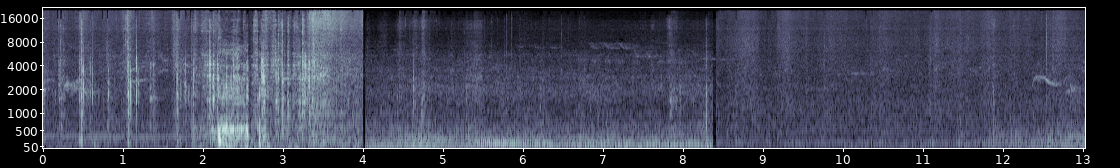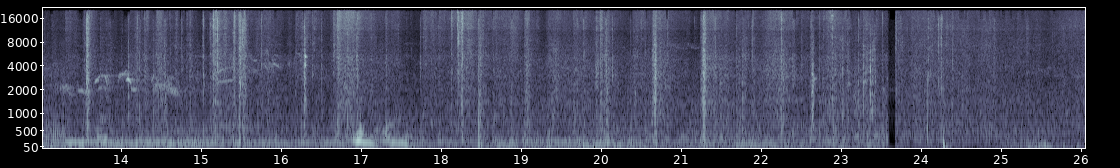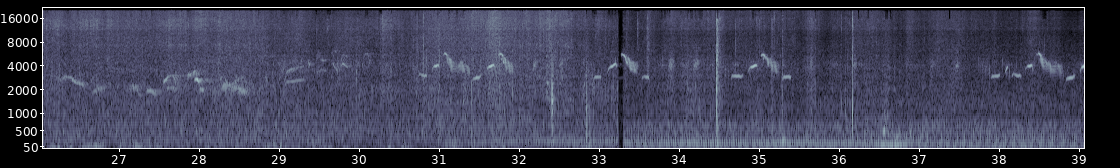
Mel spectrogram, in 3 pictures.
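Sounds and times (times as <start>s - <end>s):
small birds chirping: 0.0s - 2.8s, 5.3s - 23.6s, 25.2s - 39.0s
rustling: 8.4s - 38.2s.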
